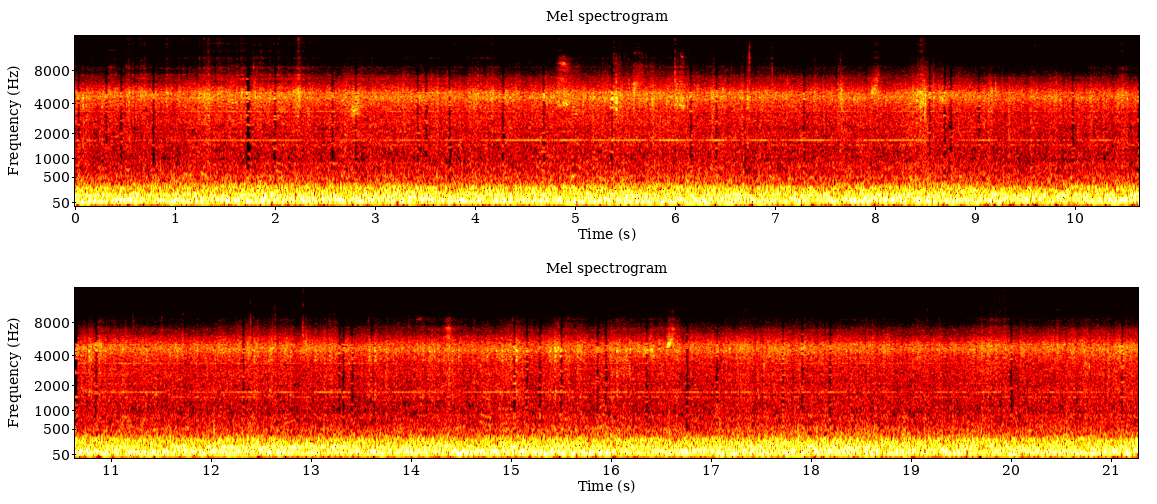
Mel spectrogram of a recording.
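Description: Airplane wheels rumble and bump over a runway.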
